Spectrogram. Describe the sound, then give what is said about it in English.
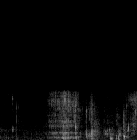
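Quiet mouth sounds of someone sipping beer: a soft slurp followed by a few wet swallowing and lip noises, with no talking. “Just taking a sip of my beer.”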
